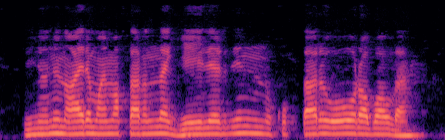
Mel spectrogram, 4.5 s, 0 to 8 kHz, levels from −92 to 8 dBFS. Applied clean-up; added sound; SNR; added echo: none; none; none; none.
